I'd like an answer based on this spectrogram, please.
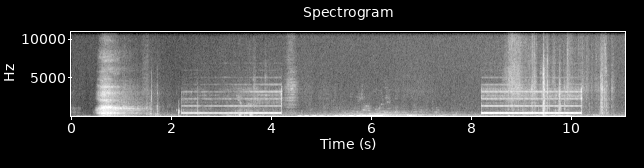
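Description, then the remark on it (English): A phone call placed from a car on a residential block rings out: two steady, buzzing ring tones about two seconds each, separated by a pause with a low rumble, preceded by a sharp breath near the start. “Back in the car on a random residential block, I take out my phone, punch in the number for the boy in the photo.”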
